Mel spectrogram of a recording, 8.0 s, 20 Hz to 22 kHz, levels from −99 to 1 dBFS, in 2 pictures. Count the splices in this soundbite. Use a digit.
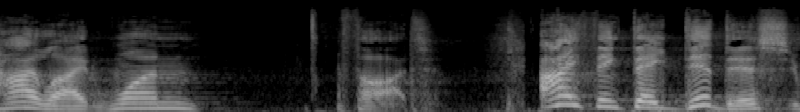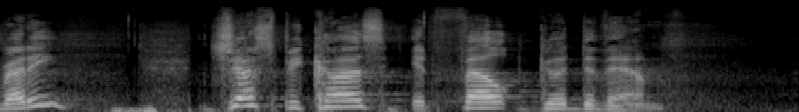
1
